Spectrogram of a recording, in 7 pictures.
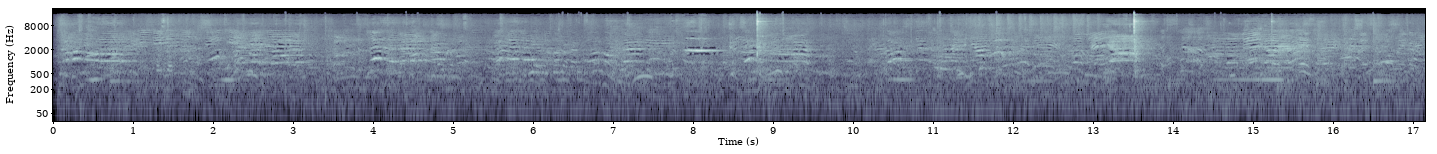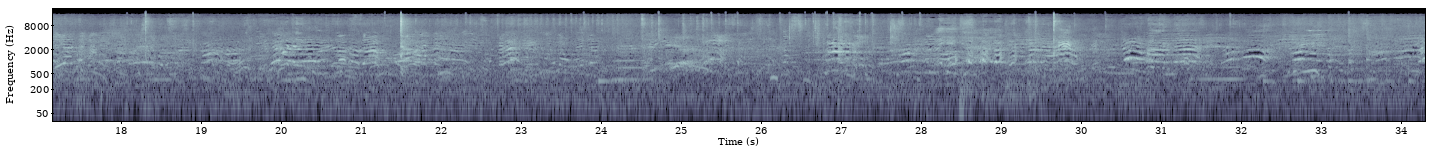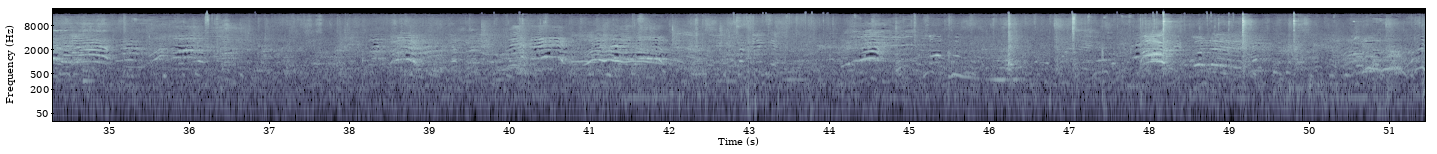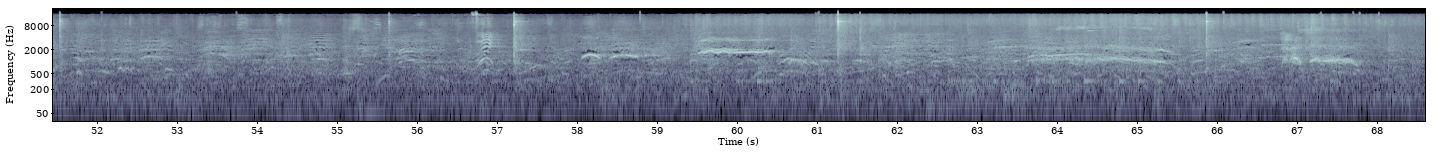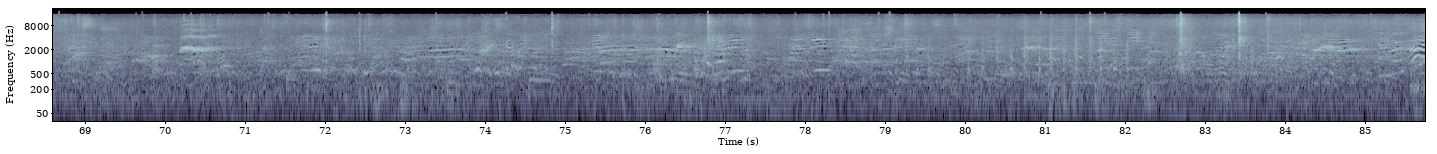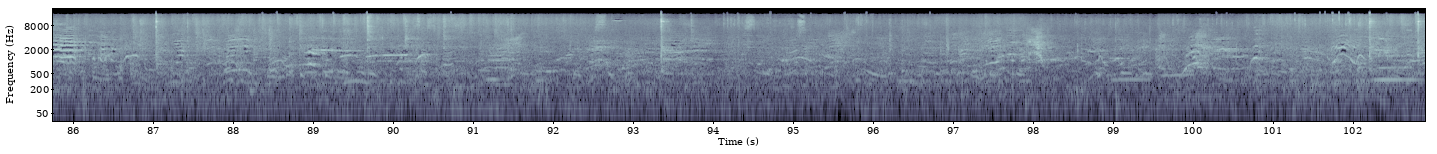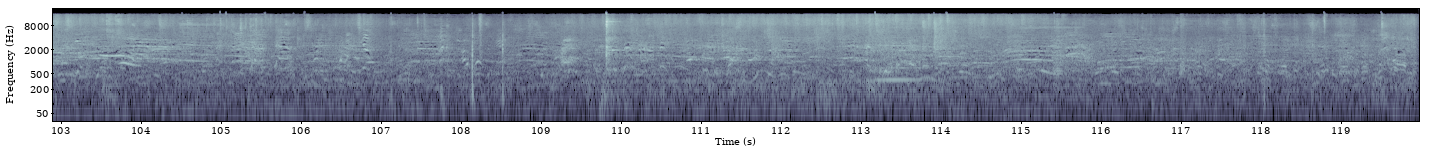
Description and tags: This is a recording of children playing in the large playground at the Luxembourg Gardens in Paris, France. The recording was made from the east side of the playground, next to an attraction that allows kids to hang from a sort of harness and slide down a rail. The metallic clink you hear periodically is the sound of the runners on this gadget banging into each other as kids jump off of them.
